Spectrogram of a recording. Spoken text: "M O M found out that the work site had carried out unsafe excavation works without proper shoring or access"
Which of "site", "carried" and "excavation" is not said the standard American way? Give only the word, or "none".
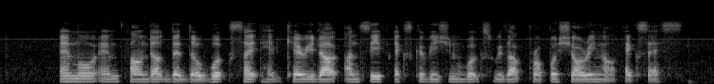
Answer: none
